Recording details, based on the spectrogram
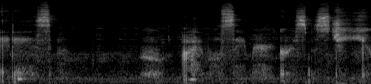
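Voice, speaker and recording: The words are whispered. Background noise is noticeable throughout. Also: woman. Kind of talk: storybook poem reading. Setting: home, close-mic ASMR. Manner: gentle rhythmic read-aloud.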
